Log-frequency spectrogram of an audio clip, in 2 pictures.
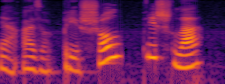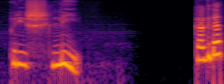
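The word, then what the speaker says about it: пришёл: Und das Wort пришел schreibt man mit jo obwohl es wie O ausgesprochen wird.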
